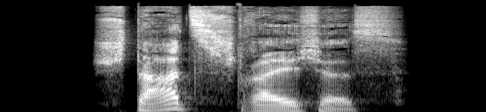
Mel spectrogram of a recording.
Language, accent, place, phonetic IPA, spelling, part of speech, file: German, Germany, Berlin, [ˈʃtaːt͡sˌʃtʁaɪ̯çəs], Staatsstreiches, noun, De-Staatsstreiches.ogg
- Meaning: genitive singular of Staatsstreich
